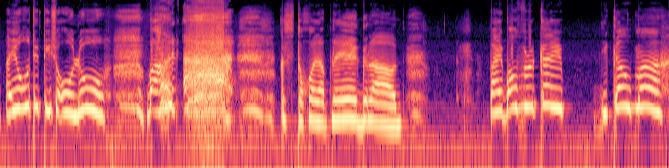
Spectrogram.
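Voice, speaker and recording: A woman acts out a one-person comedy skit in a high voice. She is excitable and whiny, often yelping and shouting. Her speech is slow and drawn out, and the sound is close and dry. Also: no echo. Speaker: skit creator.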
